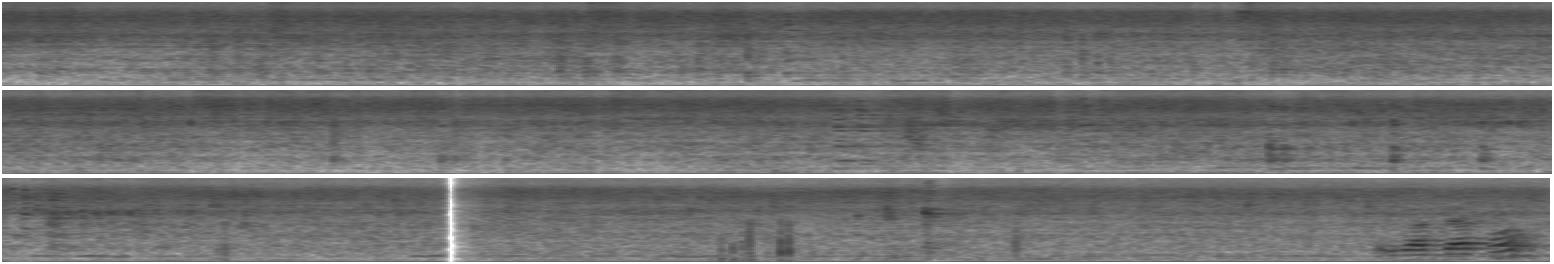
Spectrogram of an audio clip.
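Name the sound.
hilsa fish frying in oil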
